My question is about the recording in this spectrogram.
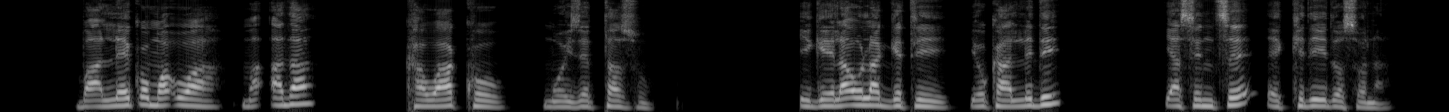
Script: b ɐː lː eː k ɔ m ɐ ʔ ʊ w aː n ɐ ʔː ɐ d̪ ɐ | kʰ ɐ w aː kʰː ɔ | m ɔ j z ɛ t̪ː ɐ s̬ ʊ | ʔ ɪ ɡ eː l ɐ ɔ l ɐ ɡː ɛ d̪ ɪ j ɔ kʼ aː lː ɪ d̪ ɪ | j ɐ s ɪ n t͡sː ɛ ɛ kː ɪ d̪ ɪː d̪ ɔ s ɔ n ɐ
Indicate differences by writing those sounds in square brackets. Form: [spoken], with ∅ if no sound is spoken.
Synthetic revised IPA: b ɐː lː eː [kʼ] ɔ m ɐ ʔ ʊ w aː [m] ɐ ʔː ɐ d̪ ɐ | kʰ ɐ w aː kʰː ɔ | m ɔ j z ɛ t̪ː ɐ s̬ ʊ | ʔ ɪ ɡ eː l ɐ ɔ l ɐ ɡː ɛ [t̪] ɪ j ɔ [k] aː lː ɪ d̪ ɪ | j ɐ s ɪ n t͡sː ɛ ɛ kː ɪ d̪ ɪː d̪ ɔ s ɔ n ɐ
